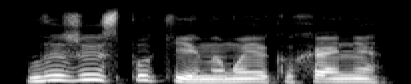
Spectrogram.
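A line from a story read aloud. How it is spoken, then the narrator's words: Gentle, tender. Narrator (Ukrainian): лагідно промовила Єнефер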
